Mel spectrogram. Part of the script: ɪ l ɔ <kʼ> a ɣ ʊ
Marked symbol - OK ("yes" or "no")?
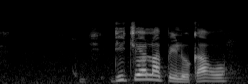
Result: yes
